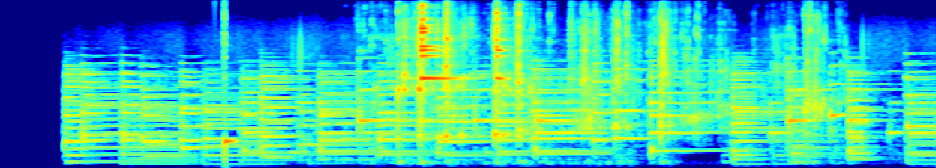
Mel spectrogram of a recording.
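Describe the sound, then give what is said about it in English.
A series of bright glassy clinks and taps, fairly loud, each ringing briefly as glassware knocks together in quick irregular succession while a glass of non-alcoholic cranberry and Concord drink is poured, with no one speaking. “Well, at least let me grab you a nice glass of cranberry and Concord.”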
